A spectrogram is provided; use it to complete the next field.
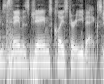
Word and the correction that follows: Eubanks: Maybe Eubanks. It's E-U Banks. But I think it's pronounced maybe Eubanks.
